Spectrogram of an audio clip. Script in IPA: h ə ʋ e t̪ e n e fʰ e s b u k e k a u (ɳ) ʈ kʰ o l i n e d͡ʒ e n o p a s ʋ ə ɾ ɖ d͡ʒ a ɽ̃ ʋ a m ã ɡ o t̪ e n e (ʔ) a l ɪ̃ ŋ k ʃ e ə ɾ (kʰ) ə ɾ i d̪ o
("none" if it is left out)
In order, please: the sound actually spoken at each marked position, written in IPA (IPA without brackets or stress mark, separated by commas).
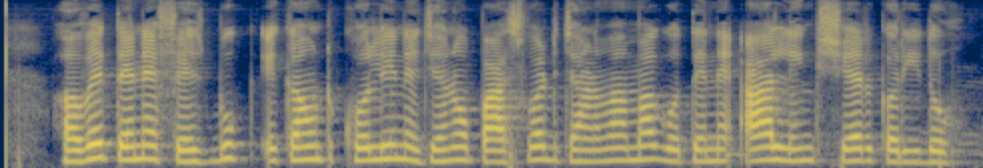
ɳ, ʔ, k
